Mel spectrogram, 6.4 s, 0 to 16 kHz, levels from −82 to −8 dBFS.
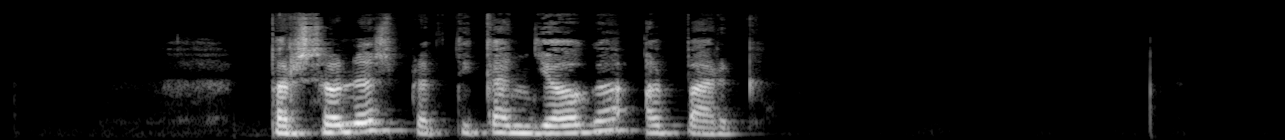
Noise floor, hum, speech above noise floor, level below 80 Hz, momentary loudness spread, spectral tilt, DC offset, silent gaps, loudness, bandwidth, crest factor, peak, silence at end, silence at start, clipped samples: -82 dBFS; none; 61 dB; -76 dBFS; 13 LU; -4.5 dB/octave; under 0.1%; none; -21 LUFS; 11.5 kHz; 22 dB; -2 dBFS; 2.65 s; 1.35 s; under 0.1%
